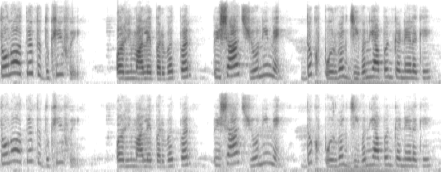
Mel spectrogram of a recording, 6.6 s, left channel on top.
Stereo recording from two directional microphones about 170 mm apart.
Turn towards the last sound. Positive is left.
turn(degrees=40)  # may be behind; listen again after turning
